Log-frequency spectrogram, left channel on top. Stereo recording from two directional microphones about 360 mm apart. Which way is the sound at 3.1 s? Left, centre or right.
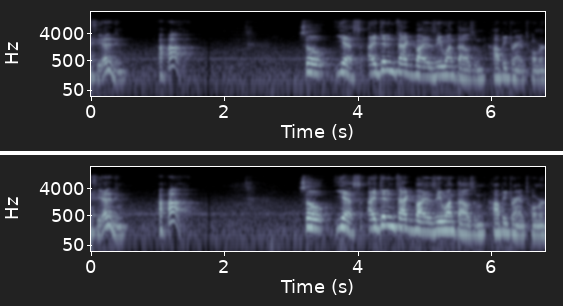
Centre.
